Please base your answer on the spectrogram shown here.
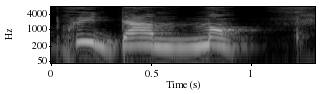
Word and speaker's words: prudemment: Pourquoi? Parce qu'il y a deux M. Le E devant deuxième ça se prononce A. Donc prudemment.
